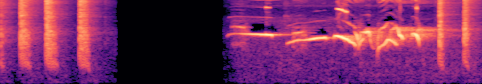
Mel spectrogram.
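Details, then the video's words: White-rumped shama singing in forest as a lure bird, no background noise: three dry clicks, a pause, then a long rising whistle flowing into warbled notes. "Tiếng chim Chích chòe lửa mồi hót kích bổi không tạp âm | White-rumped Shama singing in forest"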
